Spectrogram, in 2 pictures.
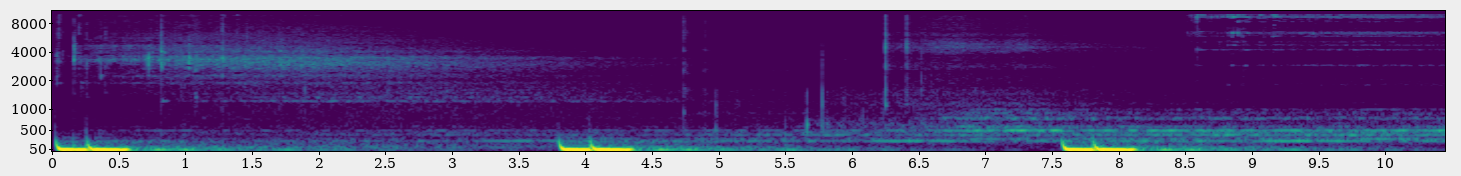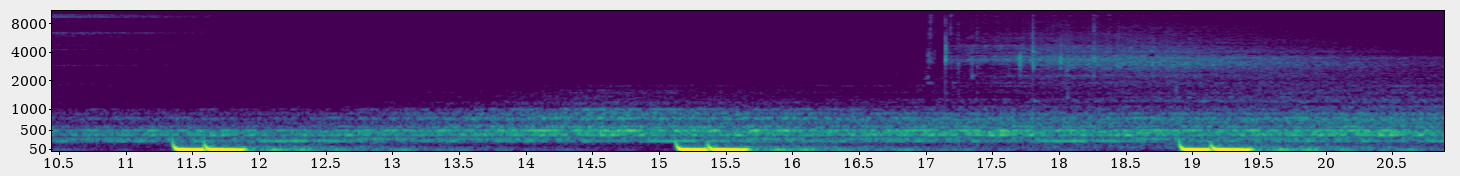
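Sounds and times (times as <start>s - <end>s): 
epic kick drum intro: 0.0s - 0.6s, 3.8s - 4.8s, 7.6s - 8.4s, 11.4s - 12.2s, 15.1s - 15.8s, 18.9s - 19.7s.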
